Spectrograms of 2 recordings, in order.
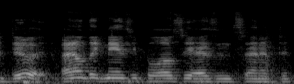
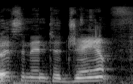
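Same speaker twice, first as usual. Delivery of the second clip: louder, clearer repeat; 3 semitones higher, 10 dB louder than usual. Real, not acted. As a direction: says it again, louder. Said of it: "you sound so much better now".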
